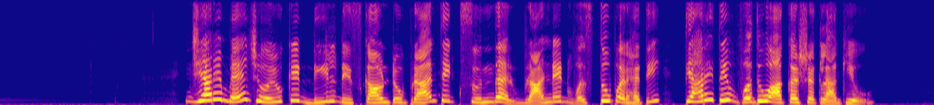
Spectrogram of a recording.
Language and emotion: Gujarati, happy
